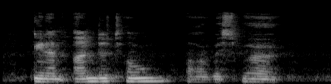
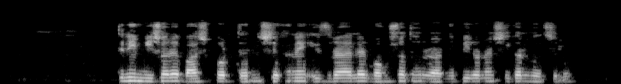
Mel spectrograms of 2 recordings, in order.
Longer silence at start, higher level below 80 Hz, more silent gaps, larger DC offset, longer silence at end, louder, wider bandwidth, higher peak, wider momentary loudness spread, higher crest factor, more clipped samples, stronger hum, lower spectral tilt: second, 0.35 s vs 1.2 s; second, -66 dBFS vs -56 dBFS; neither; neither; about the same, 0.5 s vs 0.5 s; second, -27 LUFS vs -16 LUFS; first, 12.5 kHz vs 7.8 kHz; second, -12 dBFS vs -2 dBFS; first, 12 LU vs 9 LU; about the same, 16 dB vs 16 dB; neither; neither; first, -5.5 dB/octave vs -3.5 dB/octave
